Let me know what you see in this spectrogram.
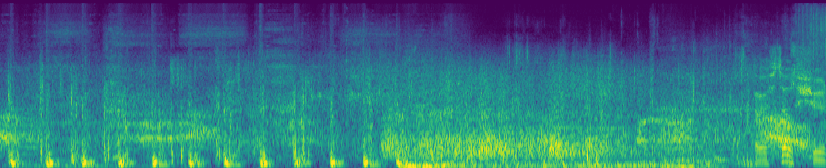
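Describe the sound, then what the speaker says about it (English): Gunfire in the shooter video game ARC Raiders: a run of heavy, evenly spaced booming shots, then a dense rumbling barrage of distant fire under a person talking. "We're still shooting, so I think there's at least one more person."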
